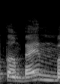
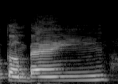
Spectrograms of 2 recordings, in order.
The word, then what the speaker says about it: também: Então também eu não falo também m, eu falo também. Olha só o som do i aí aparecendo também.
